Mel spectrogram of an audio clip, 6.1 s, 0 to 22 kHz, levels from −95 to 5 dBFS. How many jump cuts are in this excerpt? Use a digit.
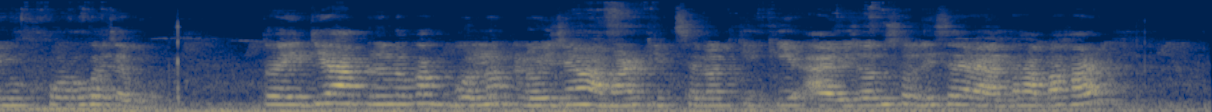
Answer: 0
